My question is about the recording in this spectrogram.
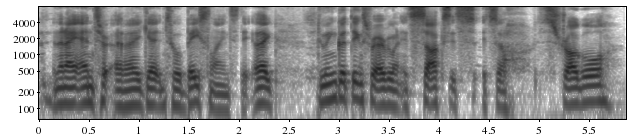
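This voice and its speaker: A man co-hosting a podcast in casual chat, rambling and swearing freely as he thinks out loud. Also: mid-range voice, fairly quick. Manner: rambling, profane, animated. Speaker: podcast co-host.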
